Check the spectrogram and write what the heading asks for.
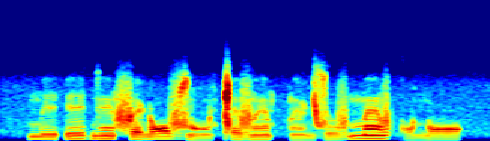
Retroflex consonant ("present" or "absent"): present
